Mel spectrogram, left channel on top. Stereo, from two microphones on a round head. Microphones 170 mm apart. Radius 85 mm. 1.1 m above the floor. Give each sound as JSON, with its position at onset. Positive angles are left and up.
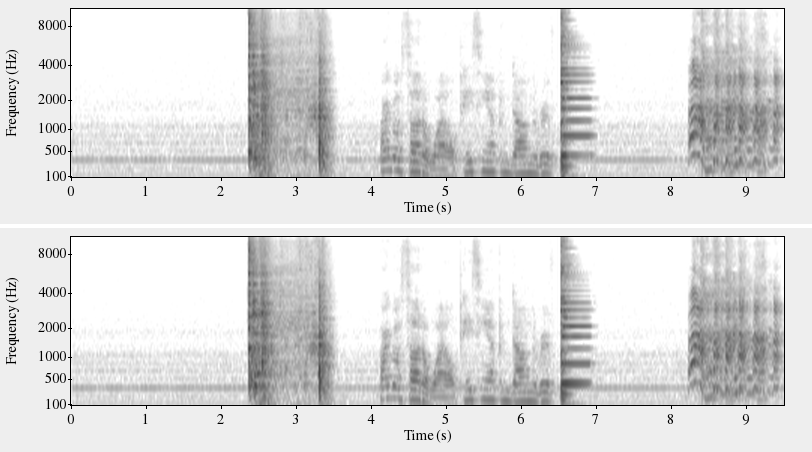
{"t": 2.4, "sound": "dishes clattering", "side_deg": -35, "distance_m": 1.4}
{"t": 4.1, "sound": "a man speaking", "side_deg": -55, "distance_m": 1.2}
{"t": 6.5, "sound": "a guitar", "side_deg": 0, "distance_m": 0.8}
{"t": 8.2, "sound": "laughter", "side_deg": -20, "distance_m": 0.8}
